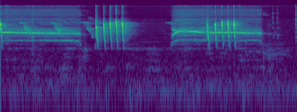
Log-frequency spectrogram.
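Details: Bar-winged prinia kept in a cage in Slawi, Tegal, Central Java, giving 'bren' song: a sustained high whistle with dense rattling clicks, then a pause and a second whistled, clicking phrase.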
